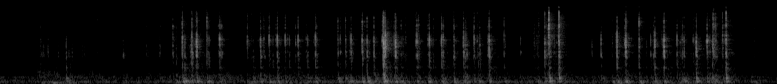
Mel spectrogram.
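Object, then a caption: Mechanical keyboard with plastic keycaps. One hand's long-nailed fingertips press keys on a backlit mechanical keyboard with plastic keycaps at a slower pace. Short, bright clicky taps come in uneven bursts, each dying away almost instantly, with a soft low thump underneath.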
